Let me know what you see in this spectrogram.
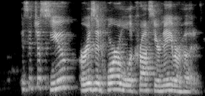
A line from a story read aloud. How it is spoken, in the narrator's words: I asked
